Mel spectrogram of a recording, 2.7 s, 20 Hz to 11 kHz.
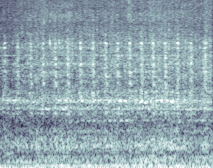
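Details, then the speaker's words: C10 pickup not driven since 1993, first drive after reassembly: deep steady knock in time with rough idle, oil pressure fluctuating; suspected lifter or possibly a rod bearing, not confirmed. "you hear the tap I do I thought that was a lifter or something uh might be a little deeper than lifter it might be a rod man a rod bearing to"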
